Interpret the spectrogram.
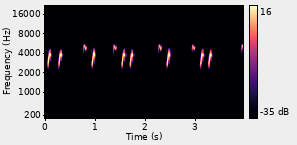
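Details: Goldfinch tutor song, Spanish style, for teaching young birds, made of spaced pairs of short bright chirps, each pair led by a higher thin note, repeating about every half second in silence.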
